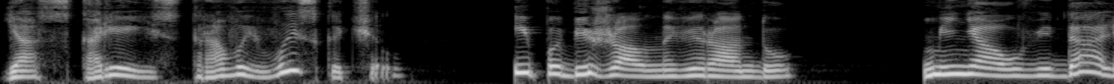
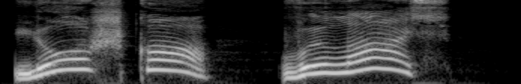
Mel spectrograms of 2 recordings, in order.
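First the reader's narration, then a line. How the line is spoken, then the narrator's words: Shouting, woman. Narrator (Russian): закричала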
